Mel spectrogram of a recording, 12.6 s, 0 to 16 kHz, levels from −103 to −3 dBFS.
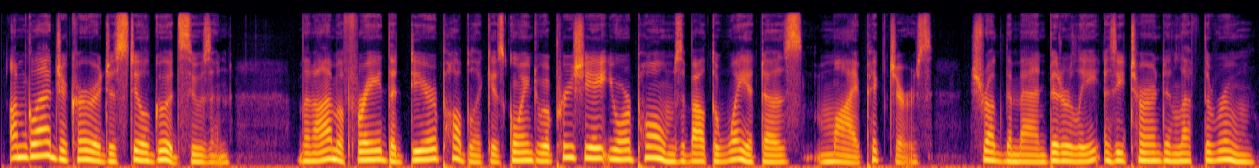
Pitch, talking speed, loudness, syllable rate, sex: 175 Hz, 175 wpm, -15 LUFS, 4.7 syllables/s, female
